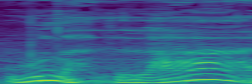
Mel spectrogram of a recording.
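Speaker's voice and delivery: slow, drawn-out French "Ooh la la"; playful French exclamation; French flair. A narrator's reading. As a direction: savor "Ooh la la" like a Parisian. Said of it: "That's fancy for".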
